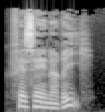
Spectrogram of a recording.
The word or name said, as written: FASANERIER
